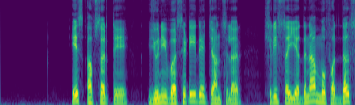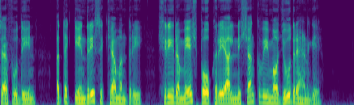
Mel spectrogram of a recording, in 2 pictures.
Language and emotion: Punjabi, neutral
